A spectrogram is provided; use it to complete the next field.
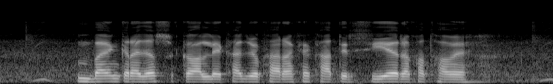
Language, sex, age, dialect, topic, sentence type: Bhojpuri, male, 18-24, Northern, banking, statement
